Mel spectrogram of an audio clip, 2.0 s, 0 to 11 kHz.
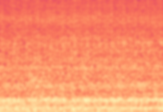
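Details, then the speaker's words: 1990 Nissan Navara Z24S petrol with about 406,000 km, idling after sitting for months: a quiet, steady, even hum with no knocks. It shakes a little at idle but is dead smooth once the accelerator is tapped. "Very quiet for a petrol engine. Shakes a little bit, but as soon as you tap the accelerator, it's like dead smooth."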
